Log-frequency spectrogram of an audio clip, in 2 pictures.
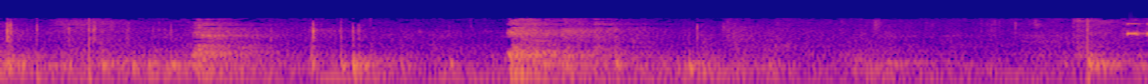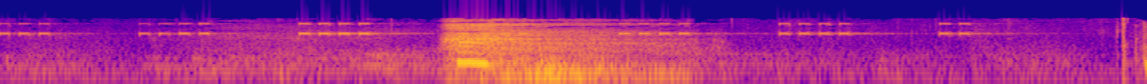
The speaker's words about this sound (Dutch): Wakker worden. Dan is het wakker worden waar je zelf voor kiest, hè? Dan zet je de wekker, moet je er op tijd uit, gaat het gebeuren.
